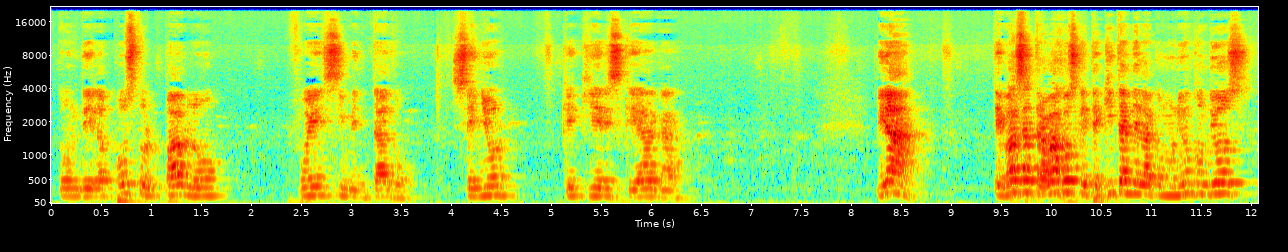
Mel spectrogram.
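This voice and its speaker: Man, high voice, preaching an emphatic sermon, recorded from a distance in an echoey room. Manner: emphatic, exhorting, addresses listeners directly.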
